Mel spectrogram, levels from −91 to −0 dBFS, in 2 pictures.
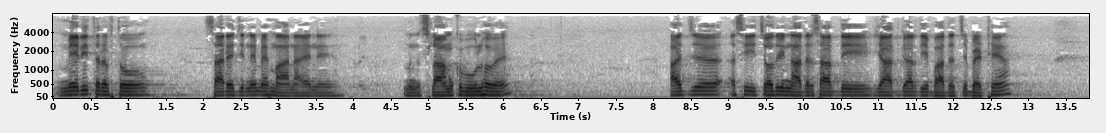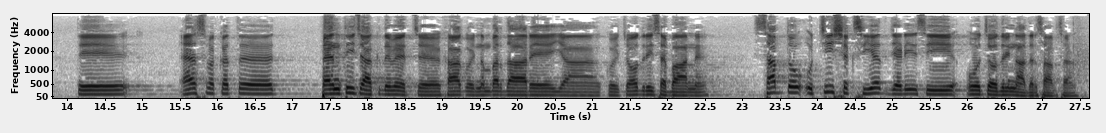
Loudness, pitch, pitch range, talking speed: -11 LUFS, 125 Hz, 115-145 Hz, 110 wpm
